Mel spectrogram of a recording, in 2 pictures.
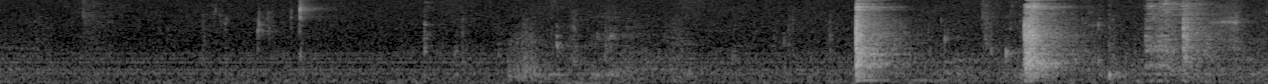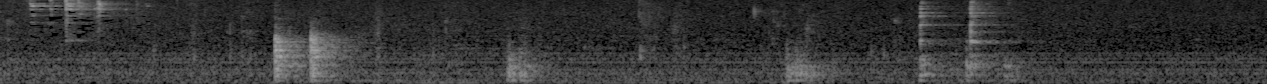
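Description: Eating utensils clinking and tapping against ceramic bowls: a quiet start, then a run of sharp clinks from about four to eleven seconds in, the loudest near the beginning of the run.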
